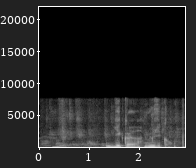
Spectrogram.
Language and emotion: Russian, neutral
